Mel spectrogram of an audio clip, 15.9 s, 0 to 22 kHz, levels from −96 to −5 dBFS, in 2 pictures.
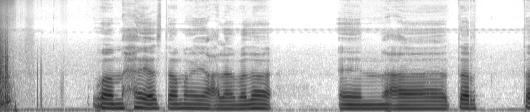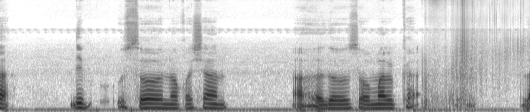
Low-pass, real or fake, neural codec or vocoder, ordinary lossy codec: none; real; none; none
